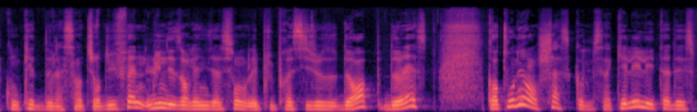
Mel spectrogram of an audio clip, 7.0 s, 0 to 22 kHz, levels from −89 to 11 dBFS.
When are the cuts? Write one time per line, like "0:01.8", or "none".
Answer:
none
